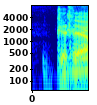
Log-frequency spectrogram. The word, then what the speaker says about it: Goodell: Goodell.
